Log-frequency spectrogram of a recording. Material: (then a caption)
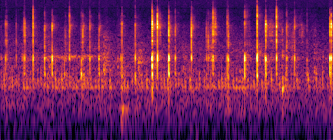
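Wood. Fingernails tap and scratch the handle of a light-coloured, solid wooden hairbrush. The result is a quiet, rapid series of crisp, dry clicks with a bright, high-pitched tone and very short decay, and no low-end body.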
